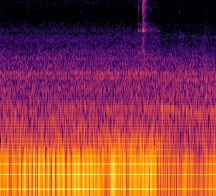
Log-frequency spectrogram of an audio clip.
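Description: Tefal electric food steamer heating its water, a steady low hum and rumble, with a faint tick about one and a half seconds in.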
